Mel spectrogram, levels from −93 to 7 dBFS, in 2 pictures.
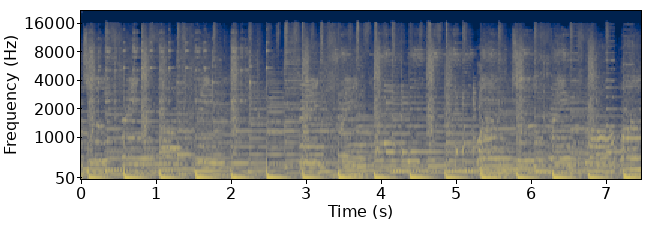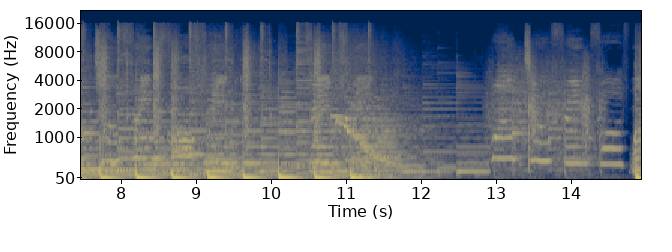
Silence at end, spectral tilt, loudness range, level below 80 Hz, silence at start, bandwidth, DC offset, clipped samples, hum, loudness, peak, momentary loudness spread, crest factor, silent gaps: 0 s; -5.5 dB/octave; 5 LU; -20 dBFS; 0 s; 17 kHz; under 0.1%; under 0.1%; none; -20 LUFS; -4 dBFS; 10 LU; 14 dB; none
